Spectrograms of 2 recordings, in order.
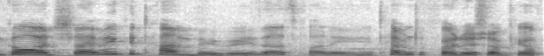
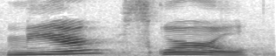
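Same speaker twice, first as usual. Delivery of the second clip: higher-pitched American "Mirror? Squirrel."; playful American accent imitation; 7 semitones higher, slower than usual. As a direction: imitate an American saying "mirror" as one syllable, "meer". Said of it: "favorite things to hear Americans say".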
